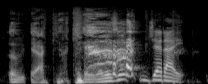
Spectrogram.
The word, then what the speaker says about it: Jadeite: Jedi. It's not Jadeite. No, Jedi. Like a Jedi, but Jedite.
